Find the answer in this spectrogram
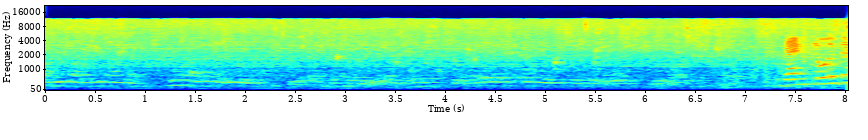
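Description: A bathroom tap running steadily into a washbasin while hands are rinsed under the stream, with a faint voice underneath. A voice speaks up louder near the end.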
